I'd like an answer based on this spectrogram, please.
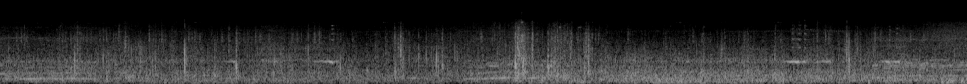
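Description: Electric bike riding over a rough dirt trail: steady tyre and wind noise on the microphone, with frequent clicks and knocks as the bike rattles over the ground.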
